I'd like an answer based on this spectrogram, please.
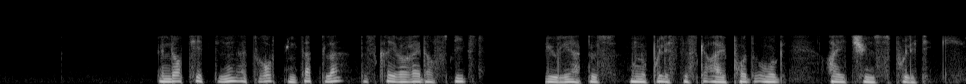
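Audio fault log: Throughout: gain pumping. The background rises in the pauses and dips each time the speech gets loud, a swing of only a few decibels. This is likely caused by the input gain being set too high for the microphone, with a fast limiter or compressor pulling the level down on every loud syllable. Loud and quiet passages therefore sit closer together than they should, and the speech sounds squashed. The narrow band above 4 kHz is empty throughout, which is normal for the G.711 call path.
4.48–4.80 s: repeated packet loss (robotic sound). Over this third of a second the speech breaks up into a rapid series of five short holes, the longest about 42 ms. Each hole is patched by extending the last fragment of sound, so roughly a third of the span is synthetic continuation rather than real speech. Because the patches come in quick succession, the result sounds choppy, with pieces of the speech missing.
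4.80–5.47 s: long network dropout. Right after the choppy stretch, no new audio arrives for about 0.66 s, likely a network outage. The receiver first carries the last sound forward as a fading buzz. That tail decays within about a tenth of a second, leaving about 0.57 s of silence. Speech resumes at 5.47 s, and the material from the lost interval is gone for good.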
